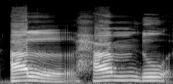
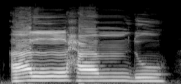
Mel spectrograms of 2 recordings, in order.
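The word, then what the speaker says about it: الحمد: di dalam membaca alhamdulillah Yang pertama yaitu dia manantulkan huruf lam lam memantul memantul Ah ini salah Apabila ada huruf lam mantul maka dia salah contoh memantul Bagaimana Alhamdulillah Ini mantul atau Al alham alham ya atau misalnya sakta alhamdu Ah ini salah juga harusnya dia mengalir suara lamnya alhamdu Alhamdulillahi kemudian bilamin pada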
